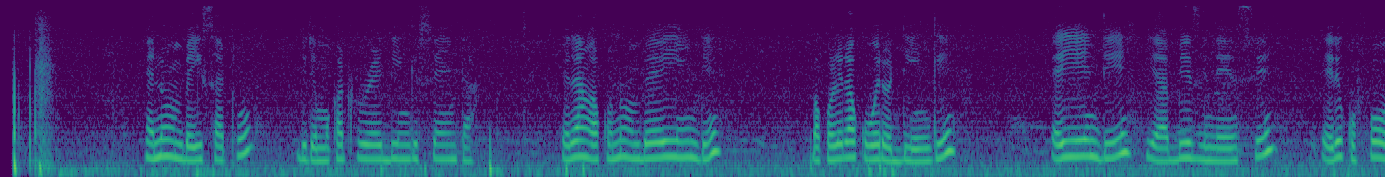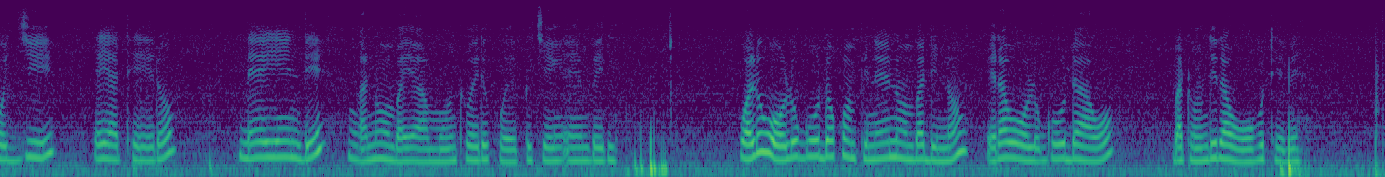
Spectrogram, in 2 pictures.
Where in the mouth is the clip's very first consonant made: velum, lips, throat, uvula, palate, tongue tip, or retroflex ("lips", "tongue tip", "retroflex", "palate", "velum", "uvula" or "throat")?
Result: tongue tip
